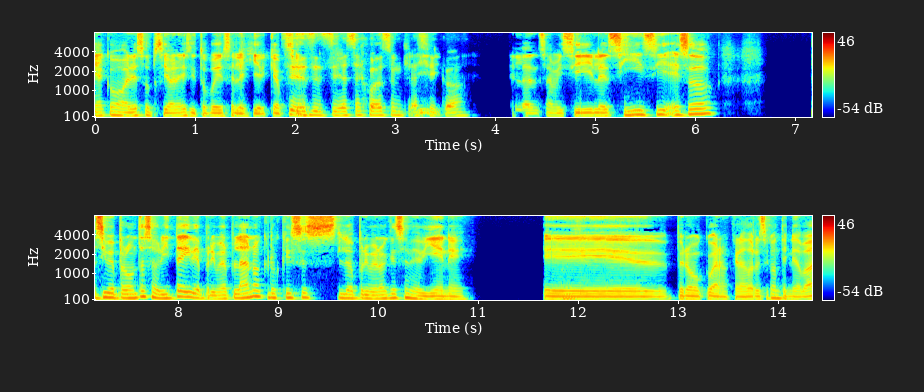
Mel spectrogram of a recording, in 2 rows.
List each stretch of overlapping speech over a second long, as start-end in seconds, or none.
none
